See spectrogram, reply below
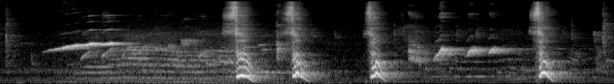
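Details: Nine-month-old white-rumped shama singing loudly: a long rising whistle opens, followed by harsh downward-swept notes repeated about every second and short clear whistles between them.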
